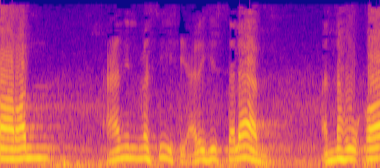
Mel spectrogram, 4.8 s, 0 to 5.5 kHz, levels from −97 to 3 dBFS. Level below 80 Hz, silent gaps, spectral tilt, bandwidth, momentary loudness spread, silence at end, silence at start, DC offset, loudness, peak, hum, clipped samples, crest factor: -28 dBFS; none; -12 dB/octave; 5 kHz; 17 LU; 0 s; 0 s; under 0.1%; -11 LUFS; 0 dBFS; none; under 0.1%; 10 dB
